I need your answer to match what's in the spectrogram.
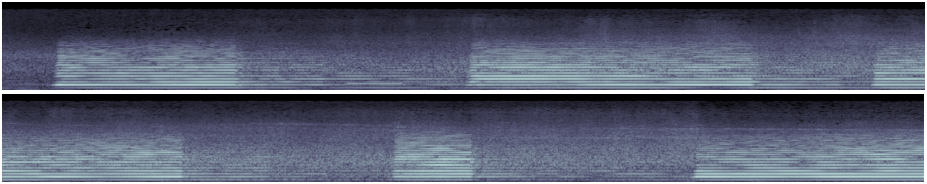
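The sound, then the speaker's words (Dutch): A loud, deep horn blares outdoors in a series of long, sustained blasts separated by short pauses, its rich droning tone resembling a ship's foghorn, recorded with a recorder set on a balcony. “Maar met een beetje geluk zit er een toeter tussen zonder verkeer.”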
